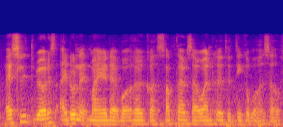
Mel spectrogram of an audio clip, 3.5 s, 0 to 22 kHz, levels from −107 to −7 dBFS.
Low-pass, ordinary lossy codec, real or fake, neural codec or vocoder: 7.2 kHz; none; real; none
